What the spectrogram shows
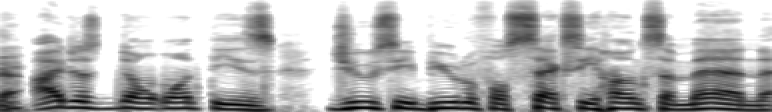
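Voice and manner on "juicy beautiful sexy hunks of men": ordinary talk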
